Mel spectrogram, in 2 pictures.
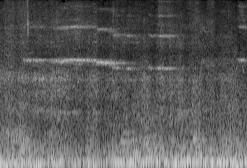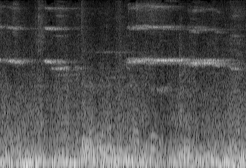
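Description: Goods train's freight wagons rolling past close by: a steady heavy rumble with high-pitched wheel squeals that start and stop several times.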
